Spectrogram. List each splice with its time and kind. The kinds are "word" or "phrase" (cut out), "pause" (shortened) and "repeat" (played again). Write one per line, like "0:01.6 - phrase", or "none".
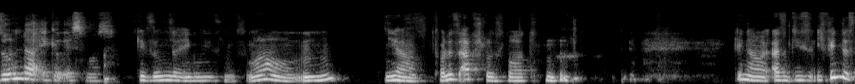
0:01.2 - pause
0:03.7 - pause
